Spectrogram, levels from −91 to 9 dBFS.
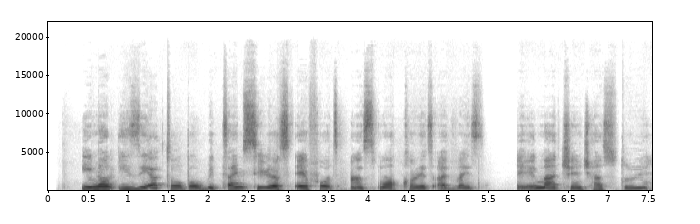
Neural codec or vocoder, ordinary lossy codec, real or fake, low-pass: codec, 44.1 kHz, 2.6 kbps, DAC; none; fake; 19.8 kHz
